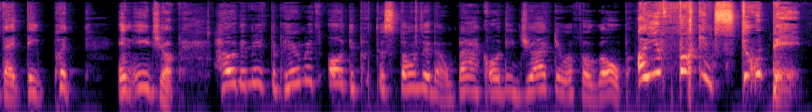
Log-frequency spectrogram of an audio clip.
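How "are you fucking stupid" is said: high, loud, slowed outraged yell; screaming are you stupid at them; furious shout. Real, not acted. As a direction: blow up in disbelief. Ranting at orc teacher claim.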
